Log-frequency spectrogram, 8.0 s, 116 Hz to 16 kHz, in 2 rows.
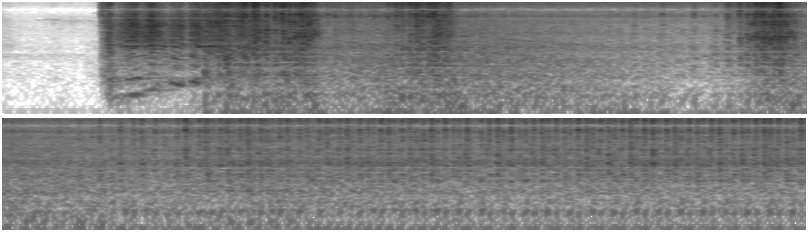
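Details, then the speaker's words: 1974 Chevy C20 V8 after sitting five years in a scrap yard, started on a marine battery: cranks, catches and settles into a lumpy, loping idle with brief stumbles; owner suspects spark plug or wire issues; 30 psi oil pressure, charging. "got some spark plug issues, maybe some wire issues, but she runs good. I mean, at least it's running, right?"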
